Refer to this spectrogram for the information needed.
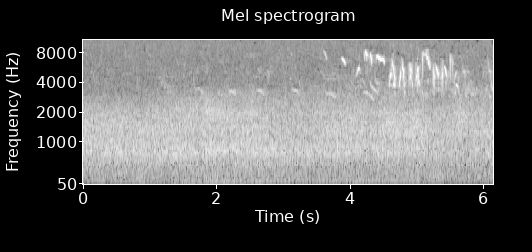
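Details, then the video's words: Rock bunting song from the Moselle valley, Germany: after several quiet seconds of broad background hiss, a brief rapid phrase of high, squeaky, scratchy notes rings out. "Rock Bunting sings. Zippammer singt."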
